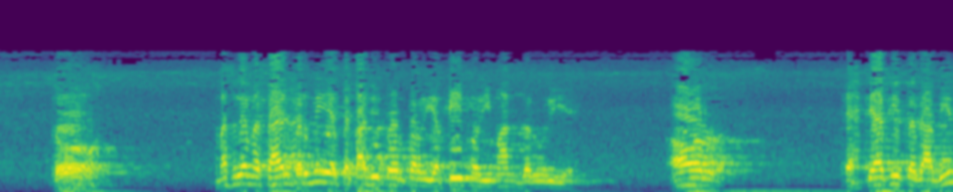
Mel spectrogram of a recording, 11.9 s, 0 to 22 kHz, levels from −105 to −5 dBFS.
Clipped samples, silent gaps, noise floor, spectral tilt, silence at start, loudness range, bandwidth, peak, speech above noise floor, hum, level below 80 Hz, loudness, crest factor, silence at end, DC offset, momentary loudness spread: under 0.1%; none; -45 dBFS; -5.5 dB/octave; 0.65 s; 5 LU; 7.6 kHz; 0 dBFS; 35 dB; none; -44 dBFS; -11 LUFS; 12 dB; 0 s; under 0.1%; 13 LU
